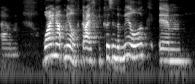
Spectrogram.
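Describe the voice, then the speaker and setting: A woman's voice: a little high, animated, takes it slowly, bright, forceful tone. A woman vocal coach, tired, chatting through a live Q&A and hunting for English words. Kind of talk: live stream Q&A. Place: home.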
